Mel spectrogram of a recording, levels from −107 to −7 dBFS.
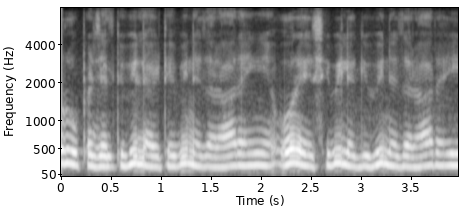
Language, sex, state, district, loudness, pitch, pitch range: Hindi, female, Bihar, Katihar, -16 LUFS, 200 Hz, 185-220 Hz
